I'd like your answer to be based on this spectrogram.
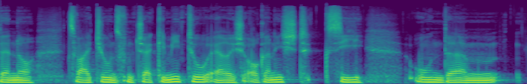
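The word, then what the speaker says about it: Jackie Mittoo: Ähm, ja, ich habe es vorher glaub, falsch gesagt. Jackie Mitu, mu musikalischer Direktor im, im Studio One.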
